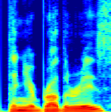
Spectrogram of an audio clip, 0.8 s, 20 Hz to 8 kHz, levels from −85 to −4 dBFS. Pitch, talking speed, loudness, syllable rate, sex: 100 Hz, 285 wpm, -13 LUFS, 7.3 syllables/s, male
